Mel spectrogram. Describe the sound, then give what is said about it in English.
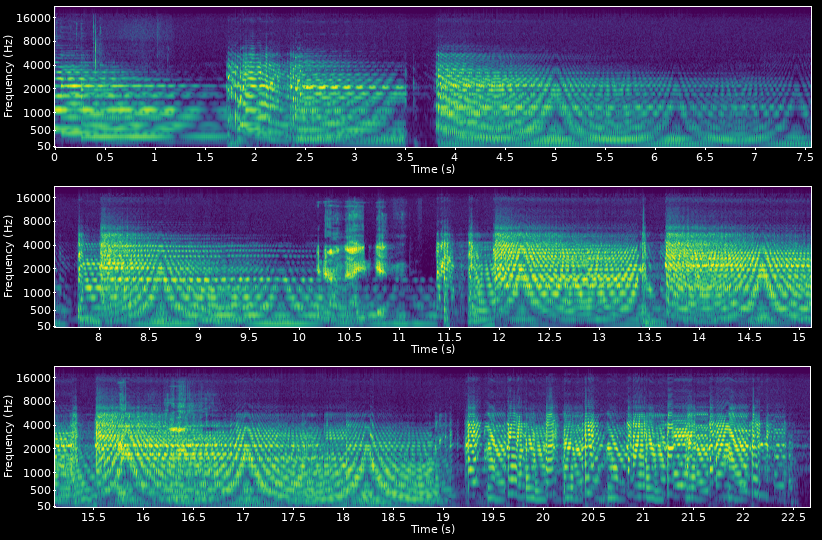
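A distorted electric guitar plays chords through a heavy flanger, its jet-like whooshing sweep rising and falling throughout. Loud, with brief pauses between phrases and no talking. “About that level, I need distortion to do it, but that's the kind of flange we're getting to now, is more like serious flangey flange.”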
